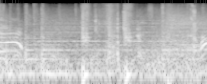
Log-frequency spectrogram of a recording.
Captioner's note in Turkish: Ok sesleri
